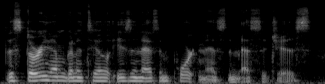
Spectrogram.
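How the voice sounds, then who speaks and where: A vlogger who has just woken up talks casually to camera at home, rambling with lots of ums in a congested, sniffly voice. Her voice is low and gravelly, with huge pitch swings. She talks fast.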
